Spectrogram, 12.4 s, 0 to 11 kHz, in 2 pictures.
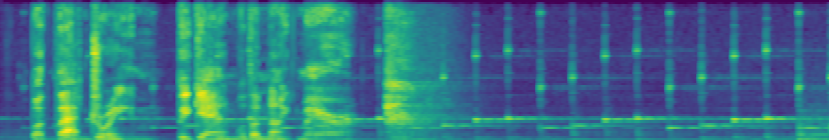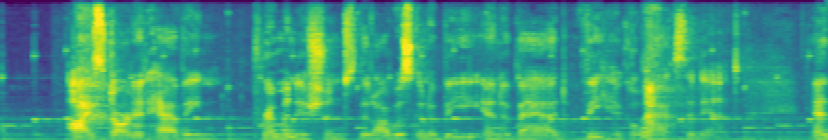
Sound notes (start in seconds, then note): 2.8 Becky gasping; 2.8 suspenseful music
